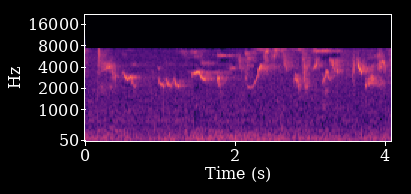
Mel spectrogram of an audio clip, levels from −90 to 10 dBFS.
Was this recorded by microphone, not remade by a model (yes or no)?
no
